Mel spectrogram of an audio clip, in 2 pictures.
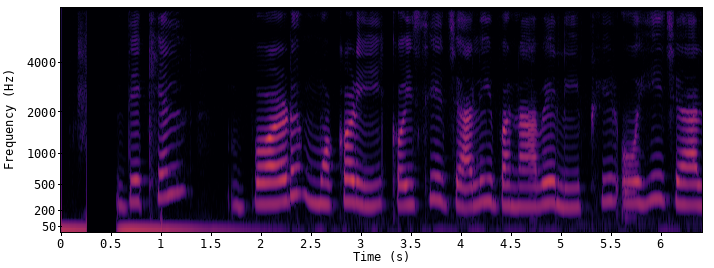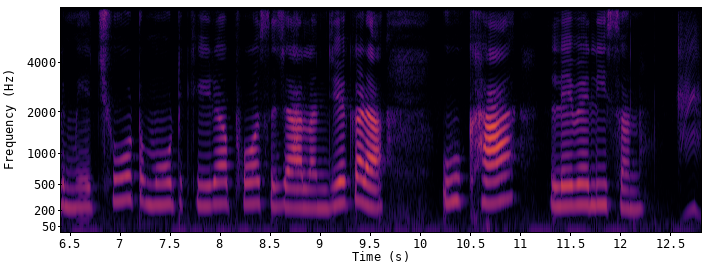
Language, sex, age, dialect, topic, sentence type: Bhojpuri, female, 18-24, Southern / Standard, agriculture, statement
